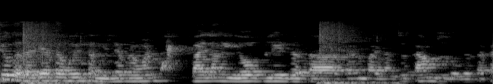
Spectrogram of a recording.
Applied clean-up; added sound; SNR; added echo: classical method WPE with log-MMSE.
